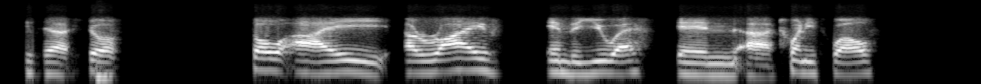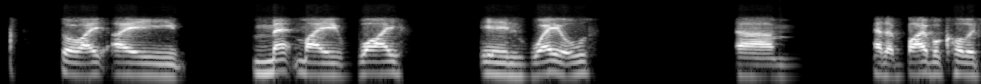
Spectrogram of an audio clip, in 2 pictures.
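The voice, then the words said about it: Non-American foreign accent. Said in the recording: “clearly from your accent, you're not from these parts”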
